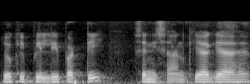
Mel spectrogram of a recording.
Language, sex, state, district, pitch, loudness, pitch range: Hindi, male, Uttar Pradesh, Lucknow, 115 Hz, -16 LUFS, 110-120 Hz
